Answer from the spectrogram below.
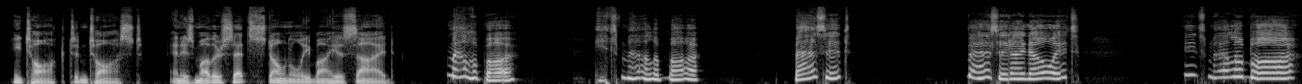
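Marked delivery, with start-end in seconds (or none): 4.5-13.0 put-on very high, delirious child's cries; crying-out child. A narrator's reading. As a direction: feverish boy calling out in bursts. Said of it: "So the child cried".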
